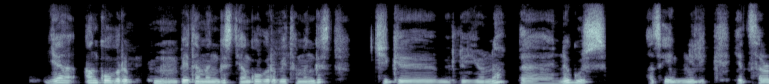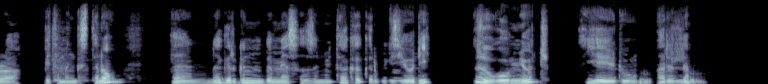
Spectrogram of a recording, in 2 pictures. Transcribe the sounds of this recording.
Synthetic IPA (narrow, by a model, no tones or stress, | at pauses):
jɛaŋkʰʼoβɾbe̞t̪ʰəməŋɡɨst̪jɛaŋkʰo̞βɾbe̞t̪ʰəməŋɡɨst̪ | t͡ʃːiɡɨlɨjːunːab̥ənɨɡus | asʼemnilɨkʰjɛt̪ʰə̥sərːa | be̞t̪ʰəməŋɡɨst̪nəw | nəɡəɾɡɨnbəmːijasazənut̪ʰakʰəkʼɨɾbɡize̞wɔd̪i | bɨzuɡo̞βɲiwo̞t͡ʃː | ɨjːɛhed̪uad̪əlːəm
